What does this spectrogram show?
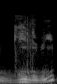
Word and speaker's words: Guilluy: est à alors d'abord je suis désolé d'avoir mal prononcé votre nom pendant 2 ans donc maintenant je dirais guiloui promis euh deuxièmement je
